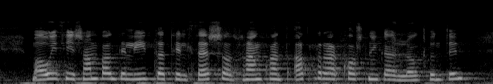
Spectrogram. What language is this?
Icelandic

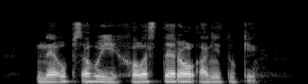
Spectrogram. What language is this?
Czech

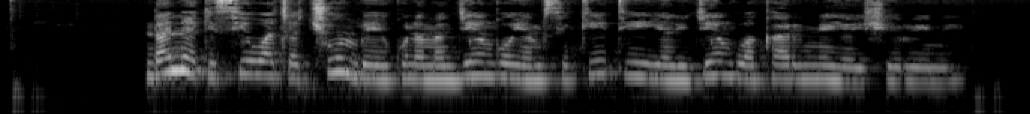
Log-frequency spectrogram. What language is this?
Swahili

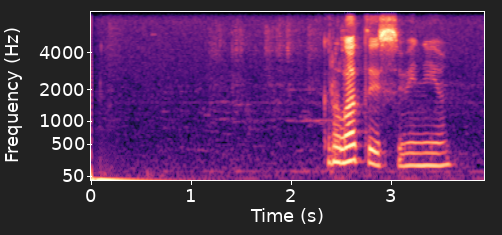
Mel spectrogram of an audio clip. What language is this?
Russian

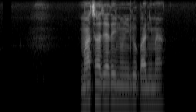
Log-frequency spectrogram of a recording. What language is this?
Nepali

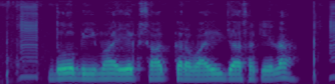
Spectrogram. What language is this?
Bhojpuri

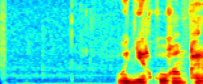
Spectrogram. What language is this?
Kazakh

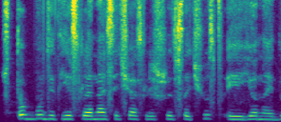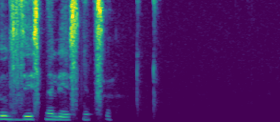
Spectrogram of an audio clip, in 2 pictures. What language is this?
Russian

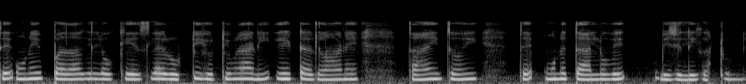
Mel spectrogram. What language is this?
Dogri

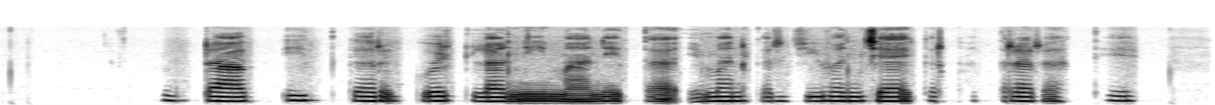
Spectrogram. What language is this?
Chhattisgarhi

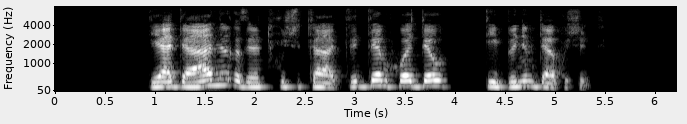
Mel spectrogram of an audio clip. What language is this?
Kabardian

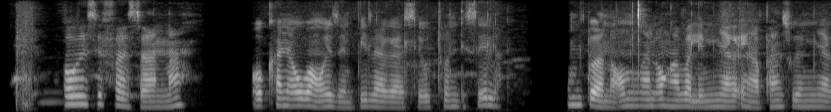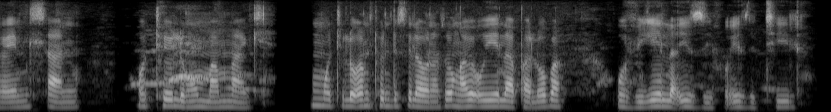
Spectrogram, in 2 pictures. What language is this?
North Ndebele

